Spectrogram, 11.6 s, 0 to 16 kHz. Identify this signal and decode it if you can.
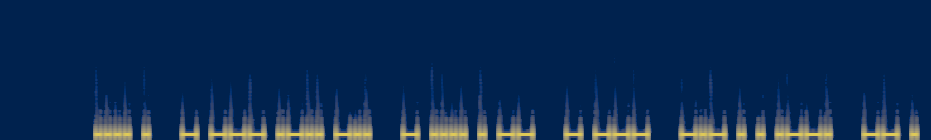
Morse code, heard as a keyed tone, about 20 wpm, 700 Hz. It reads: HE TOLD THEM TO KEEP ME
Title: Sentences from Top 1200 Words 20wpm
